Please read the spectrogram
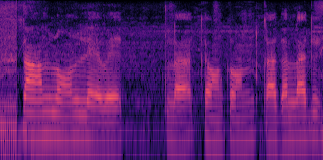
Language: Bhojpuri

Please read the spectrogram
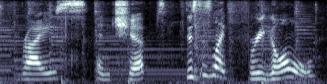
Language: English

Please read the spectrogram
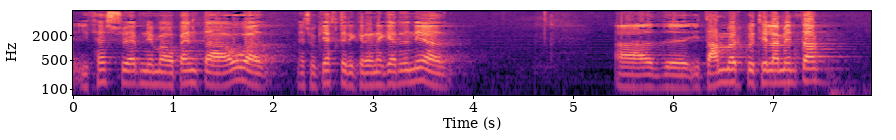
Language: Icelandic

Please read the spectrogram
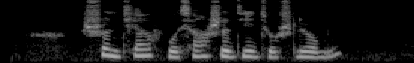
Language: Chinese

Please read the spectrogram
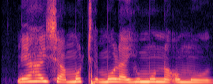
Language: Kikuyu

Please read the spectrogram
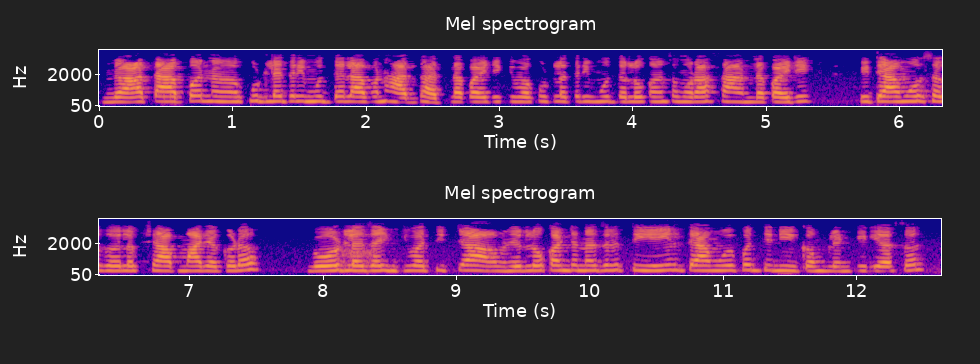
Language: Marathi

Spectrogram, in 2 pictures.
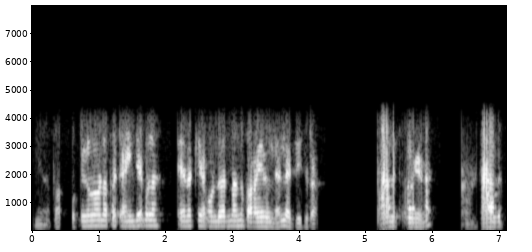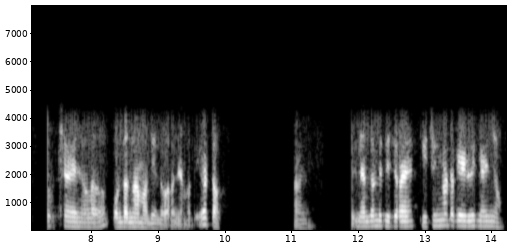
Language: Malayalam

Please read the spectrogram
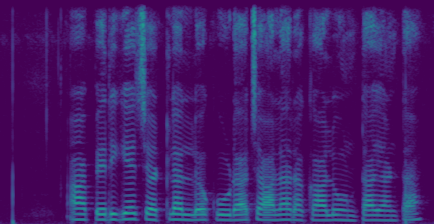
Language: Telugu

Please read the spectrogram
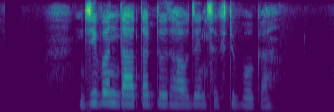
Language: Nepali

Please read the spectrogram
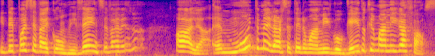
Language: Portuguese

